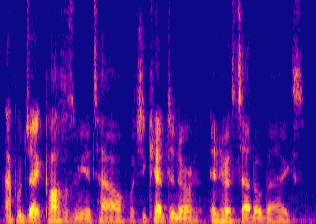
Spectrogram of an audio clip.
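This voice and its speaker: A man's voice: medium pitch, little pitch movement, fast, fairly bright tone, no room sound. Man narrating a story, very dry sound. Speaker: fan fiction narrator. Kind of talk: first-person present-tense story narration.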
